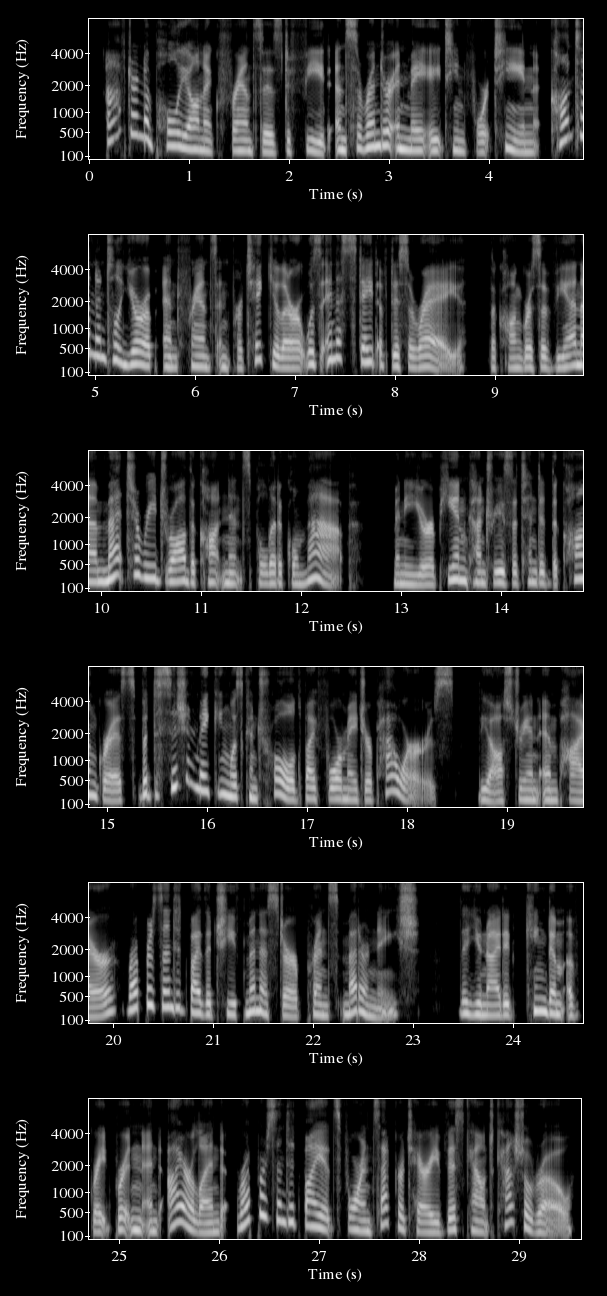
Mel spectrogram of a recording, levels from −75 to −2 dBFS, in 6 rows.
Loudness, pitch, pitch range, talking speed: -23 LUFS, 190 Hz, 170-245 Hz, 145 wpm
